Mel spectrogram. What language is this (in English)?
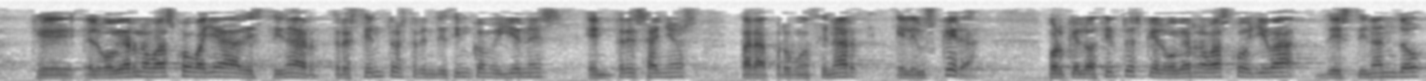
Spanish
